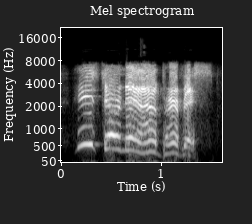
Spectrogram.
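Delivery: high, loud accusing yell; indignant shout. Acted. Granny accusing the pitcher, angry shout. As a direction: accuse him at the top of your lungs. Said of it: "Granny protested".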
